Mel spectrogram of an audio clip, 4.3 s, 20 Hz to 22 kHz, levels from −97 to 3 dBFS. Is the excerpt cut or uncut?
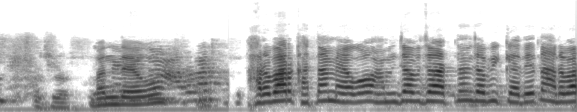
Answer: cut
